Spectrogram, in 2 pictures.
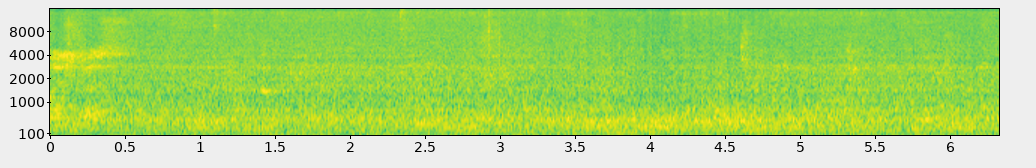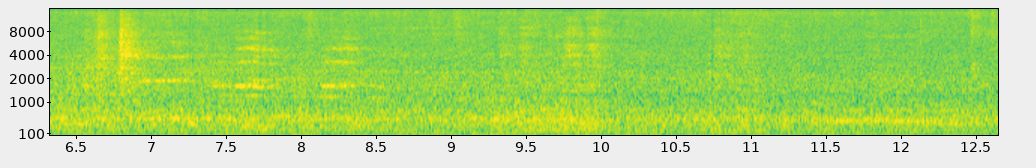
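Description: Running noise heard inside a Rinkai Line commuter train car (TWR 70-000 series) moving at speed: a steady rumble of wheels on rail with a low hum. A few short clicks from the rails come through.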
